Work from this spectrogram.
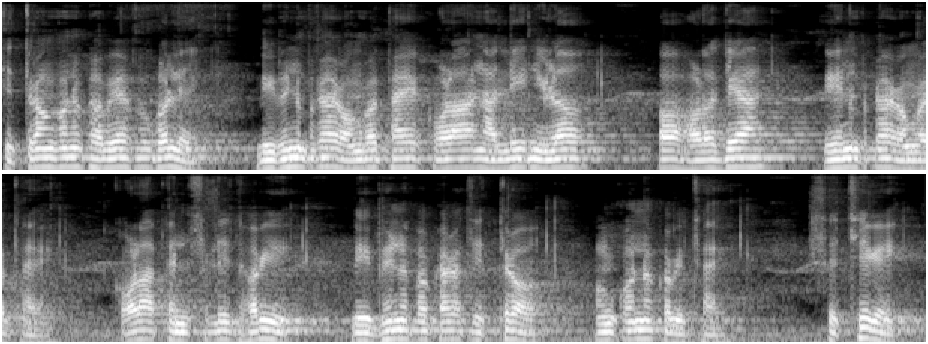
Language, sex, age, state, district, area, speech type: Odia, male, 60+, Odisha, Nayagarh, rural, spontaneous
